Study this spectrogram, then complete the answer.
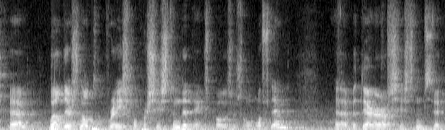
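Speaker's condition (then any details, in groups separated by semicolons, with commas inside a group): No condition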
